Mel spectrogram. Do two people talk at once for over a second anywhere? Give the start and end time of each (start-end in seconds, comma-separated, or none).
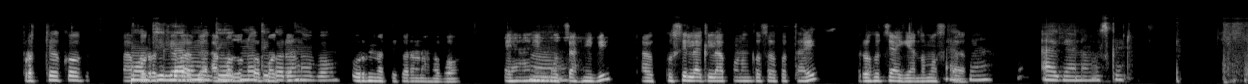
1.3-3.0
